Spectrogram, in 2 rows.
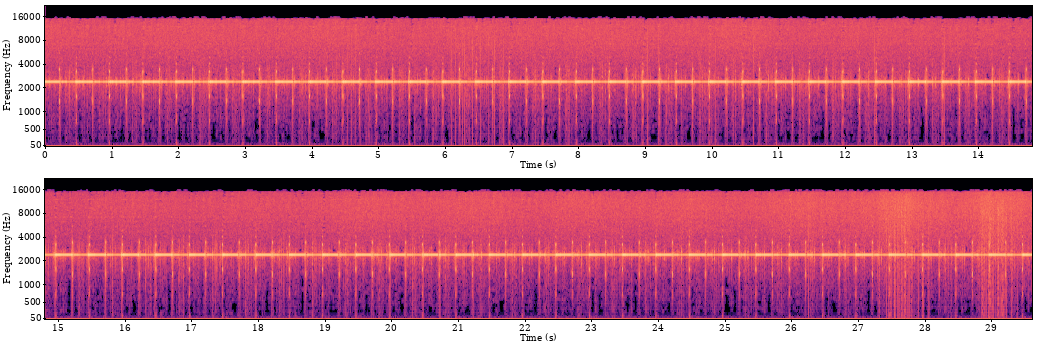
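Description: NOAA-19 APT weather-satellite signal received on an RTL-SDR and FM-demodulated: a steady 2400 Hz tone with an even tick-tock beat about twice a second from the image's line sync pulses. A couple of brief hisses of static come in near the end.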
